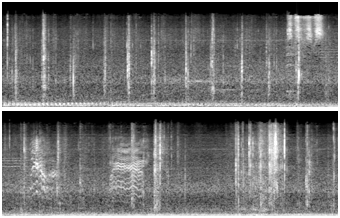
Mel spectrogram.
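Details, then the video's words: Hungry stray cat meowing for food at a daily feeding, giving two or three wavering, rising-and-falling meows mid-clip over constant low traffic rumble, sharp clicks and taps, and a woman speaking Korean. "The hungry cat meows"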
